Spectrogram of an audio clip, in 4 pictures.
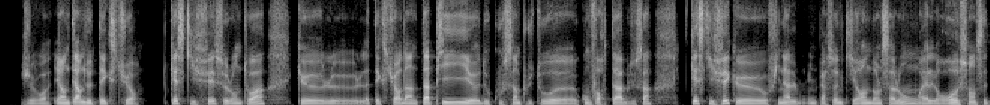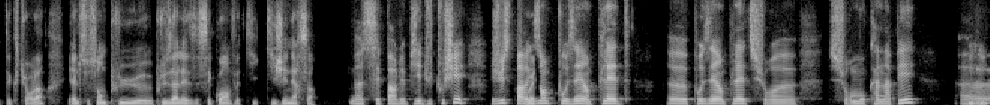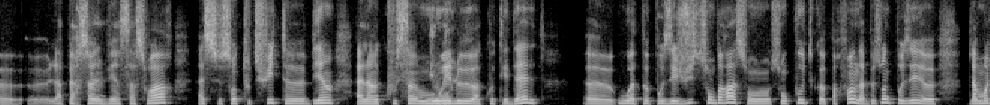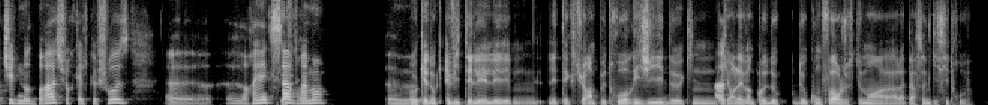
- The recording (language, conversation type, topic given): French, podcast, Comment créer une ambiance cosy chez toi ?
- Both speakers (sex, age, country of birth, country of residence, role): female, 40-44, France, France, guest; male, 35-39, France, France, host
- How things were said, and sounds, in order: none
